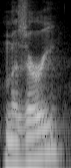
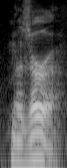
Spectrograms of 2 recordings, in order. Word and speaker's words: Missouri: vast majority of the population pronounces it properly, Missouri. But kind of like Colorado, you might get some country folk out there saying Missouri. However, a lot of the people that say Missouri live there.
